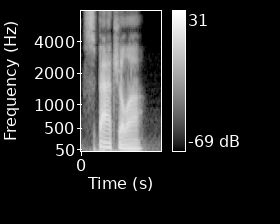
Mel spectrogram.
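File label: "spatula", American English; gcompris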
